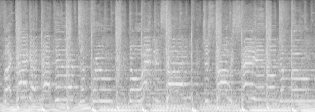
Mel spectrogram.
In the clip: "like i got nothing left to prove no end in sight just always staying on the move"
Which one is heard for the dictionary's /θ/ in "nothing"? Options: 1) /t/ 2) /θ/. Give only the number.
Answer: 2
